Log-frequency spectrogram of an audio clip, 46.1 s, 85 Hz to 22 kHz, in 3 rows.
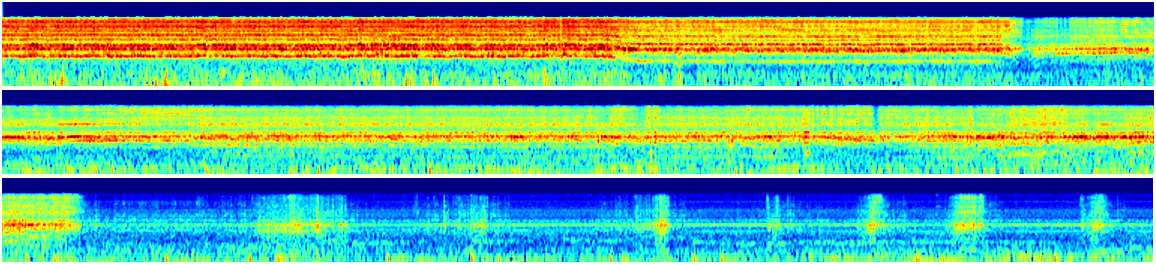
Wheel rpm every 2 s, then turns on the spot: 160, 160, 160, 160, 130, 110, 90, 60, 70, 70, 70, 70, 70, 70, 70, 60, 10, 20, 0, 0, 0, 10, 0.
34-36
